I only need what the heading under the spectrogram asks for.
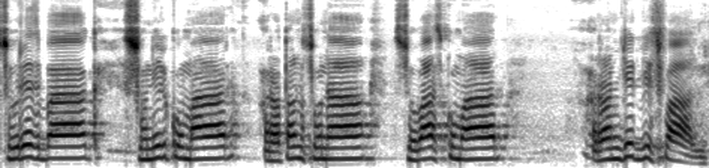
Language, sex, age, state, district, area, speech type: Odia, male, 45-60, Odisha, Bargarh, urban, spontaneous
